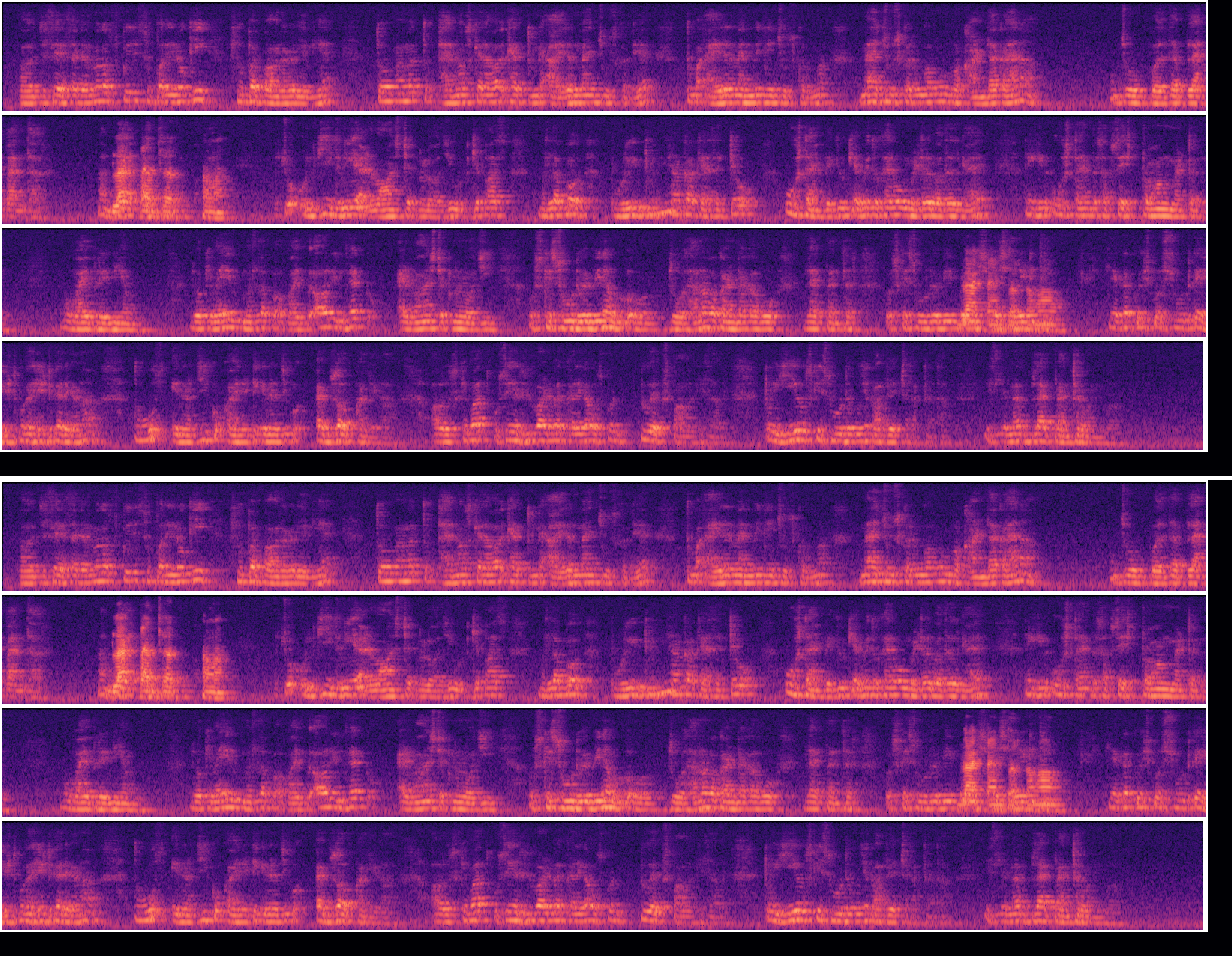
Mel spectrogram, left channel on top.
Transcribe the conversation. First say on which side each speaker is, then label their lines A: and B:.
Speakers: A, on the right; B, on the right.
A: जैसे ऐसा कर मतलब किसी सुपर हीरो की सुपर पावर अगर लेनी है तो मैं मतलब थैनोस के अलावा खैर तुमने आयरन मैन चूज कर लिया है तो मैं आयरन मैन भी नहीं चूज करूंगा मैं चूज करूंगा वो वकांडा का है ना जो बोलता है ब्लैक पैंथर मैं
B: Black
A: ब्लैक पैंथर
B: Panther
A: बनूंगा भाई
B: हाँ
A: तो जो उनकी इतनी एडवांस टेक्नोलॉजी उनके पास मतलब पूरी दुनिया का कह सकते हो उस टाइम पे क्योंकि अभी तो खैर वो मेटल बदल गया है लेकिन उस टाइम पे सबसे स्ट्रांग मेटल वो वाइब्रेनियम जो कि भाई मतलब वाइब और इनफैक्ट एडवांस टेक्नोलॉजी उसके सूट में भी ना वो जो था ना वकांडा का वो ब्लैक पैंथर उसके सूट में भी एक बड़ी
B: ब्लैक
A: स्पेशलिटी
B: पैंथर का हाँ
A: थी कि अगर कोई इसको शूट के हिट हिट करेगा ना तो वो उस एनर्जी को काइनेटिक एनर्जी को एब्जॉर्ब कर लेगा और उसके बाद उसे रिवर्ट बैक करेगा उसको टू एक्स पावर के साथ तो ये उसकी सूट है मुझे काफी अच्छा लगता था इसलिए मैं ब्लैक पैंथर बनूंगा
